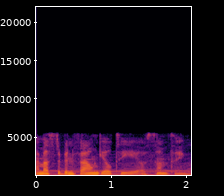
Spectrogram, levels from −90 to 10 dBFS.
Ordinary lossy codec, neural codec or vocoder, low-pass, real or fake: AAC, 48 kbps; none; 5.4 kHz; real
